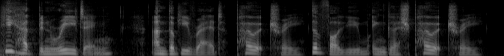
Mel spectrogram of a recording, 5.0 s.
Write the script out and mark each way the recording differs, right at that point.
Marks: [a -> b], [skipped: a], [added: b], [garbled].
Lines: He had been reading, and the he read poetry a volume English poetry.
He had been reading, and the he read poetry a volume English poetry.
